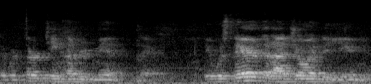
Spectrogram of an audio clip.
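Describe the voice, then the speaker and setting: A man's lively voice with a Southern US accent, with audible room echo and noticeable background noise. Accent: southern drawl. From East Texas. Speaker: political strategist. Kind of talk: conference talk.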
